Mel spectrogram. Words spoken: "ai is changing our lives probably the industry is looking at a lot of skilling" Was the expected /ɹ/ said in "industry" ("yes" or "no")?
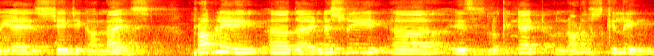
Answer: yes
